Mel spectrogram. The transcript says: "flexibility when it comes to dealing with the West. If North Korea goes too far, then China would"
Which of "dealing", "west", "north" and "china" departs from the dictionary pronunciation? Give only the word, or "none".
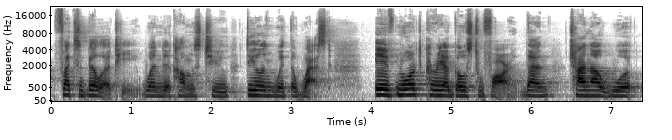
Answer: none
